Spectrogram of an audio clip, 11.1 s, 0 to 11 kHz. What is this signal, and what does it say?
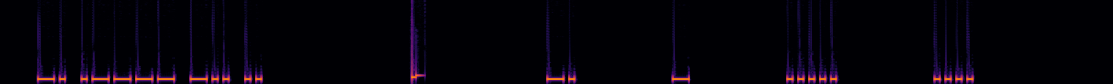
Morse code, heard as a keyed tone, about 22 wpm, spaced as for 11 wpm, 700 Hz. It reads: N1DI NT5H
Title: USA Call Signs - 4 Characters - 6x Character Spacing - 22wpm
